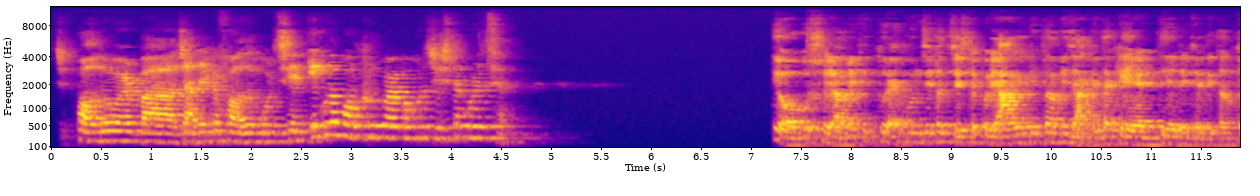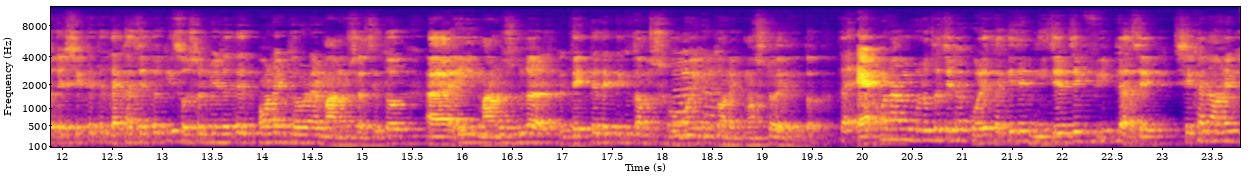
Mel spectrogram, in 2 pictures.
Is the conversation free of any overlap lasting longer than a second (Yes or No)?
Yes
